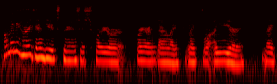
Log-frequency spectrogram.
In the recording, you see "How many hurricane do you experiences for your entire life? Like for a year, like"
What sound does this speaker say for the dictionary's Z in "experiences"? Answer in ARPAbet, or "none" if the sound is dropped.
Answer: S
